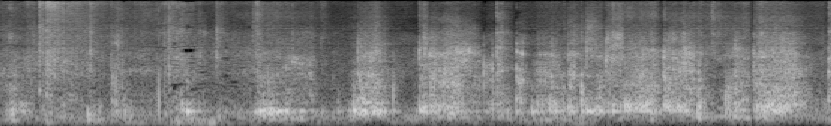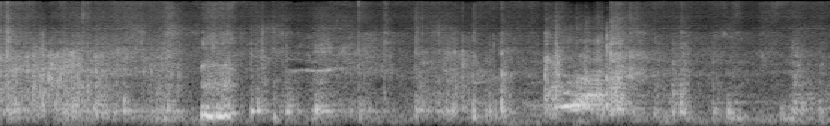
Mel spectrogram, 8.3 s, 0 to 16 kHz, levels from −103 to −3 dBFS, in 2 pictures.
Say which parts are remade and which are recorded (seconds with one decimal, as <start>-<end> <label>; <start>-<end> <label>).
0.0-0.7 remade; 0.7-1.3 recorded; 1.3-8.3 remade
